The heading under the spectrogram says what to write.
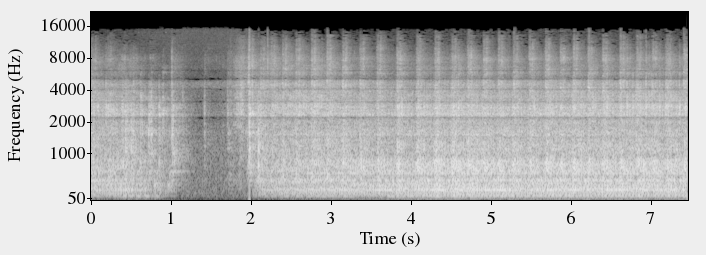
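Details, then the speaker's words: Stihl BR430 backpack leaf blower, neglected three years, plug cleaned: sags almost to a stall, then runs rough and uneven without clearing; acting like a plugged muffler, later found plugged. "it's acting like a plugged muffler"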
